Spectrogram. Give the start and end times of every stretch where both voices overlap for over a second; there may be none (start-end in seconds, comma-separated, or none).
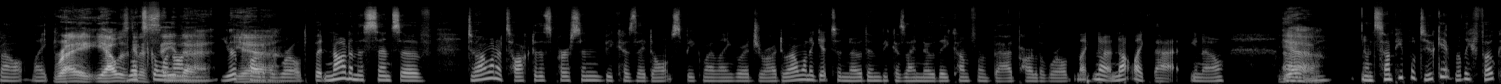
1.2-2.8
